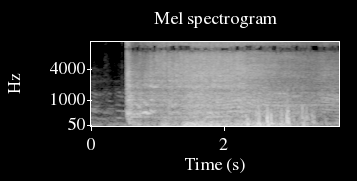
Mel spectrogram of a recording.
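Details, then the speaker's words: 1988 GMC Jimmy K5 4x4 with throttle-body-injected 5.7 350 and overdrive automatic, parked 10 years, running on old fuel. Starter cranks, then the V8 catches with a roar and keeps running roughly. Clogged injectors were the cause of the no-start. "Oh, it's gonna run. It is gonna run. That's what it was. Oh, wow. The injectors were clogged up."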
